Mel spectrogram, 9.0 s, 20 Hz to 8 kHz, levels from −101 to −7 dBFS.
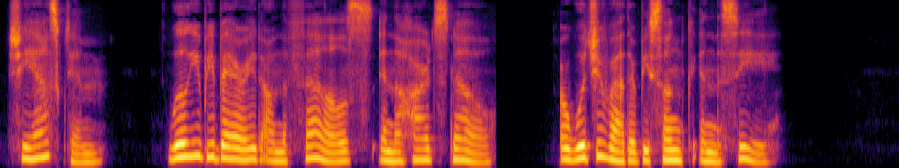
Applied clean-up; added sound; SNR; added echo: none; none; none; none.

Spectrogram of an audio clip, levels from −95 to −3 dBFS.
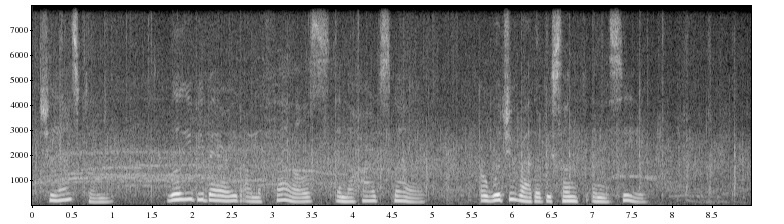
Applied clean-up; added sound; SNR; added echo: none; Applause; 10 dB; none.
